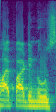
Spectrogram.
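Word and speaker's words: hypotenuse: कोई इसको प्रोनाउंसिएशन में फ़र्क हो जाता है, कोई हाइपोटेन्यूज पढ़ता है कोई, लेकिन जो प्रोनाउंसिएशन जो है वो हाइपोटेन्यूज है।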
